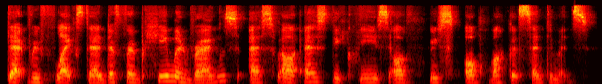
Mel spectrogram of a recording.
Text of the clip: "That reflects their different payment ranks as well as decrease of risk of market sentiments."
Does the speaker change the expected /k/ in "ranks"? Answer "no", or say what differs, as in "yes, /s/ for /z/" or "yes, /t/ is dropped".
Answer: yes, /k/ is dropped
